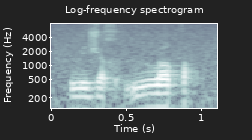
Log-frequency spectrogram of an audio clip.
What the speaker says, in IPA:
l e ʒ ɛ χ ʔ ḭ lː ɔ q

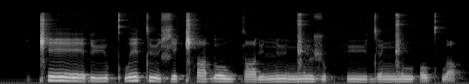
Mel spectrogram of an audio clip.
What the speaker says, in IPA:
ǁ eː ɗ yː kʷʼ e t ʉ ɕ e ǁʰ ɑ ɗ o w k ɑ ɾ y n ʉ ŋ͡ǁ ʉ ʐ u k h yː d ø ŋ͡ǁ u ʔ ɔ kʷʰ ɑ

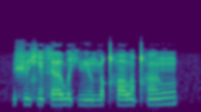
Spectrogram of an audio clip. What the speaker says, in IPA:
ʃ y ɕ ɛ̃ ɬ ɐː w ɔ ç vʲ ũː m y qʰ ɔ w ə̃ qʰ ũː

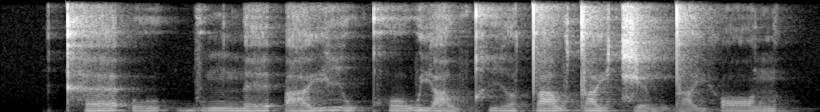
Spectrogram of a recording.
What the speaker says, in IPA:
kʰ ɛː˧˥ ʔ u˧˥ | b u˧ ŋ n e˧ ʔ a˩˧ j iː˥˨ w kʰ o˧˥ w j a˧˩ w kʰ i˧ ə̯ t̪ a˧˥ w d a˧ j t͡ɕ e˩ m d a˩ j ʔ ɔː˧ n

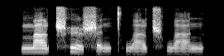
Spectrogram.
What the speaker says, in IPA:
m ä˦ ʈ͡ʂʰ ɻ̩˥˨ ʂ ə˨˩ n t̪ʰ w ä˨˦ ʈ͡ʂʰ w a˨˩ n

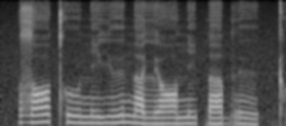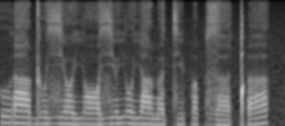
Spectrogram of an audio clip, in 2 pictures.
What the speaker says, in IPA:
z ɔ t̪ʰ u n i j ɨ n ɐ lʲ ɔ n i p ɾ ɐ b r ɨ | ʈʰ u ɾ a ɖ u zʲ ɔ j ɔ zʲ o j o j a ɳ ɐ tʲ ɨ p ɐ p z ɐ ǃʼ ɐ

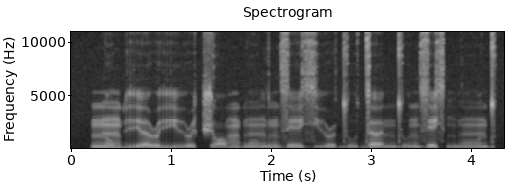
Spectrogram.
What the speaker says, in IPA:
n õ˦˥ b rʲ ɜ˨˦ ɹ rʲ ʉ˧˩ ɹ t͡ʃ ɔ˨˩˦ m b õ˨˩˦ ɡ n z e˧˩ zʲ ʉ˧˩ ɹ d u˨˦ d ɜ˧˩ n d u˨˦ n z e˥˩ sʲ ŋ ɡ õ˨˦ d

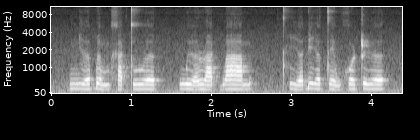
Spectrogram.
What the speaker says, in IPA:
ɲ ɨ˨˩˦ ə̯ ɓ ə˨˩˦ m x a˨˩ k̚ t̪ u˧ ə̯ | w ɨ˨˩˨ ə̯ ɹ a˨˩ k̚ w a˧ m | t̪ʰ i˨˩˨ ə̯ ɗ i˨˩ ə̯ t̪ e˨˩˨ w x o˧˥ ʈ ɨ˧ ə̯

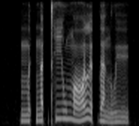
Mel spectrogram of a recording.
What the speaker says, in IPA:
m ɵ˨ t̚ n̪ ɐ˧ t̚ t̪ʰ iː˥ w m ɔː˨˥ l ɵ˨ t̚ l ɐ˨˩ n w yː˨˩

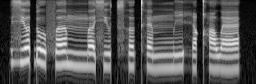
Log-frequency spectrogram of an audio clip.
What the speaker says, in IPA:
zʲ ʌ ɗ ʊ f ɜ mː ɜ sʲ u t͡sʰ ə kʰ ɛ mː i h i qʰ ʌ w æ

